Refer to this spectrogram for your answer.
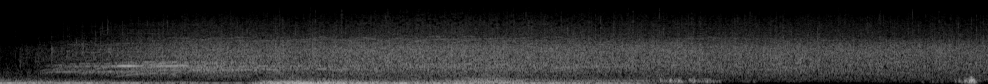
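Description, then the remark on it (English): A large audience applauds Marty Hugo and the evening's presenters, a dense, steady wash of clapping that fills the space for the full duration at a fairly loud level, with a faint low rumble underneath and no voices. “Another round of applause, please, for Marty Hugo and all of our presenters tonight.”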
